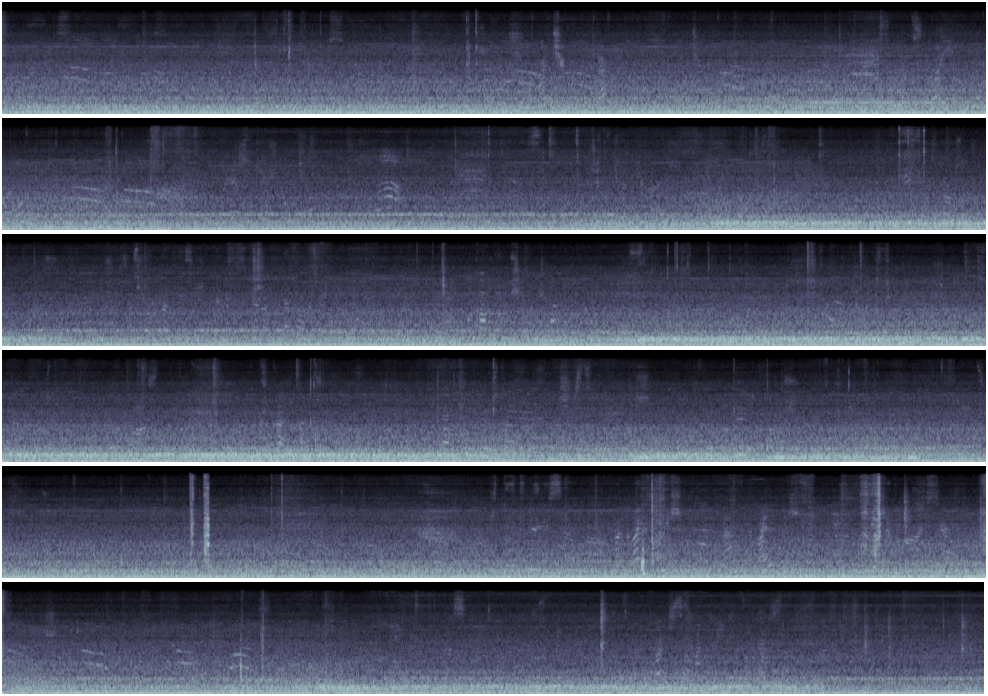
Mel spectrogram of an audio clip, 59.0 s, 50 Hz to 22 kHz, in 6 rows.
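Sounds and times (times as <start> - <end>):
aircraft cabin engine drone: 0.0 - 59.0.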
